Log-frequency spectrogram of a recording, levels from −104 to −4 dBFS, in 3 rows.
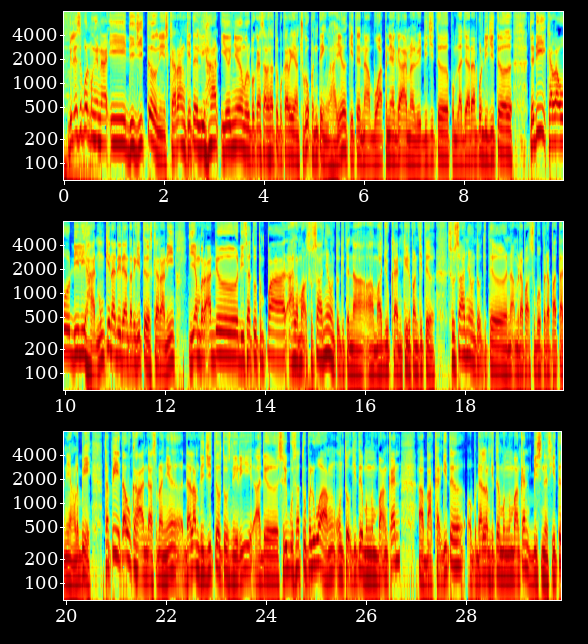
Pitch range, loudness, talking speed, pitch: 115-155 Hz, -14 LUFS, 165 wpm, 130 Hz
